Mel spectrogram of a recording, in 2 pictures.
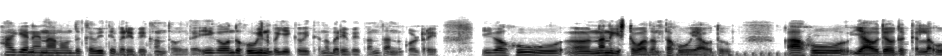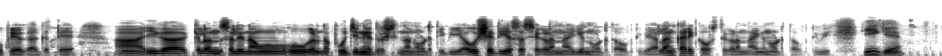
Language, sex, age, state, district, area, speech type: Kannada, male, 30-45, Karnataka, Bellary, rural, spontaneous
